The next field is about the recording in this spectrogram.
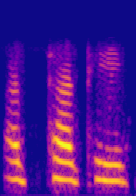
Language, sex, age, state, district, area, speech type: Urdu, female, 30-45, Uttar Pradesh, Aligarh, rural, conversation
